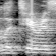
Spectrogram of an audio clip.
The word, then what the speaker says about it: Laterras: It's my distinct pleasure to introduce to you Laterras. I'm sure people pronounce his name and has all kinds of pronunciation, but Laterras is the right one, Laterras.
